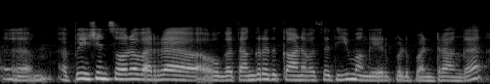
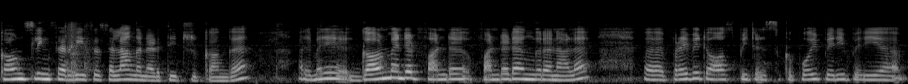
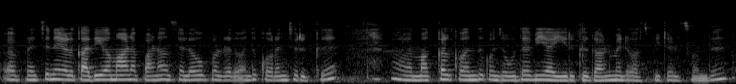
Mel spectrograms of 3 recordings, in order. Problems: none marked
